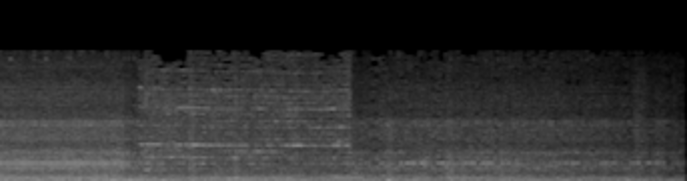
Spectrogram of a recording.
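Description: Bandsaw running as a wooden pallet runner is fed through it: a steady whir with a thin high tone, easing off gradually toward the end.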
